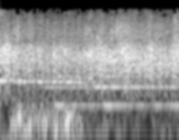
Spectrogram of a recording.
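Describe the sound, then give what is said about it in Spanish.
An audience at an event claps for the event's logistics team, steadily in a dense, continuous wash of applause, with no clear pauses and a faint steady tone humming underneath. “Quiero que les aplaudamos”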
